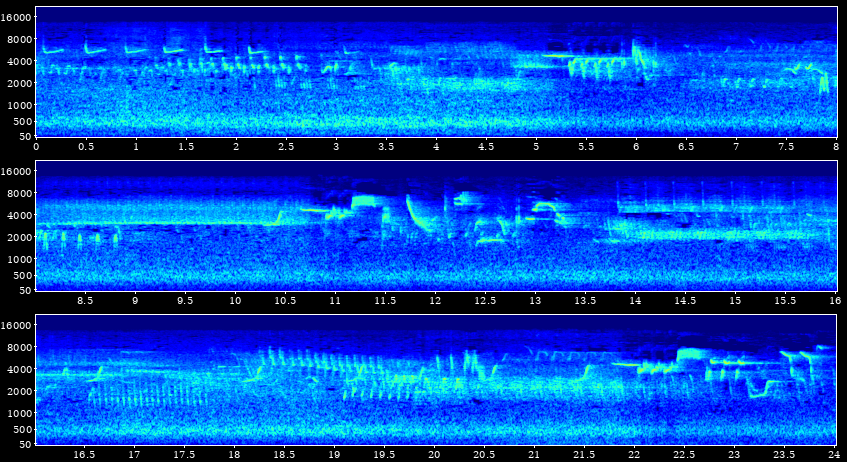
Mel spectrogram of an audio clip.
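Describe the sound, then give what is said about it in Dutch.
Lesser whitethroat song at the edge of woodland and water in coastal dunes: a hectic, chaotic run of busy high chirps and twitters that continues without pause for the whole stretch at a steady, moderate loudness. “Het is wel best wel een hectische, of wel een beetje chaotische zang die de braamsluiper heeft.”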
